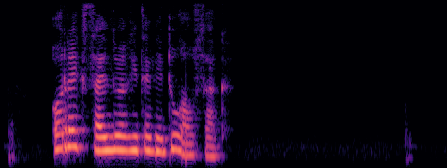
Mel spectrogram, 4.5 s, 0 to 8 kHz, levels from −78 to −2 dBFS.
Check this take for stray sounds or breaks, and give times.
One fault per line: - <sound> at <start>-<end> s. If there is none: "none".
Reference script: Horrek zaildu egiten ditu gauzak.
none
